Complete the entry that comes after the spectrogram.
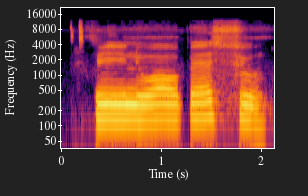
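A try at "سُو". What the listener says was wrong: আমি টান দিয়ে বলেছি নাকি বিনা টানে বলেছি, বলেন তো? হ্যাঁ, তো টান দিয়ে বলতে হবে, সু বলে আমি কতটা টান দিলাম আপনাকে বোঝানোর জন্য, আপনি সিন ওয়াও পেশ সু বলে ছেড়ে দিচ্ছেন।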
